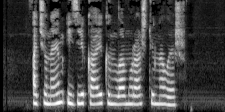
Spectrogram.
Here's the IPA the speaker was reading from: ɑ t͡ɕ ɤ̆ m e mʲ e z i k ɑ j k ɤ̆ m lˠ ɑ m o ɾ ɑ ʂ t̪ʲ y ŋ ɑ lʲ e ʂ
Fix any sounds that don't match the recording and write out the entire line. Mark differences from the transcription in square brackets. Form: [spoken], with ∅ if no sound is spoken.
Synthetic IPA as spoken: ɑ t͡ɕ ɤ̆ [n] e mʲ [i] z i k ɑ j k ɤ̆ [n] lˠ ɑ m [u] ɾ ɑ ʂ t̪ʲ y ŋ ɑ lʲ e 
